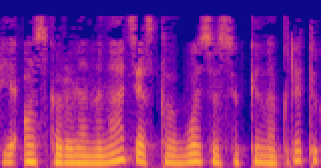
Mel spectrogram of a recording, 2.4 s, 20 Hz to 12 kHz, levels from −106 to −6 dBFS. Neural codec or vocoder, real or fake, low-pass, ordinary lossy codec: codec, 44.1 kHz, 2.6 kbps, DAC; fake; 10.8 kHz; MP3, 32 kbps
